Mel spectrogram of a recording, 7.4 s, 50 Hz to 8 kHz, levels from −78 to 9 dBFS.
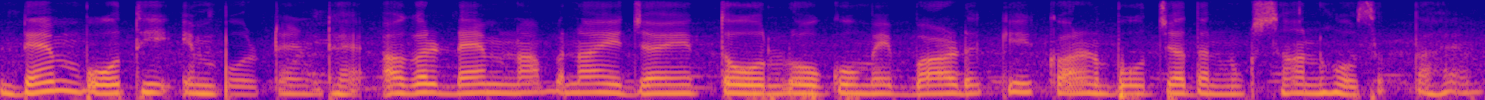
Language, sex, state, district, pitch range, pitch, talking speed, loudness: Hindi, female, Uttar Pradesh, Hamirpur, 190-210 Hz, 195 Hz, 180 wpm, -17 LUFS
